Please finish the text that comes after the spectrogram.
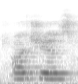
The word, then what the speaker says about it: Arches: Arches, or you want to be pronounce it in the correct French. There's arche paper, and okay, these ones are going to be a bit awkward, but that's all right.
